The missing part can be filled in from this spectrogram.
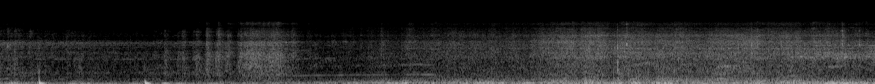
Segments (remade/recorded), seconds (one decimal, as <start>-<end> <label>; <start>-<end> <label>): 0.0-3.4 recorded; 3.4-4.4 remade; 4.4-7.2 recorded; 7.2-8.0 remade; 8.0-8.8 recorded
